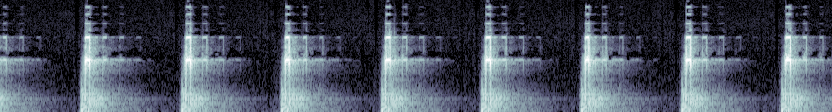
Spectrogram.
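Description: Countdown timer sound effect: a short pitched tick once a second, each with a brief tail, marking time as the timer runs down.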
